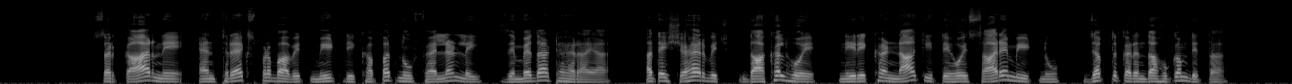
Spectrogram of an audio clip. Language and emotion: Punjabi, neutral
